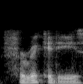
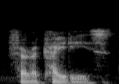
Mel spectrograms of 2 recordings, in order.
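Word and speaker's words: Pherecydes: And I would like to say I'm going to pronounce a word ficides. That's how I was pronouncing it before. I've decided I want to pronounce it fericites.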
